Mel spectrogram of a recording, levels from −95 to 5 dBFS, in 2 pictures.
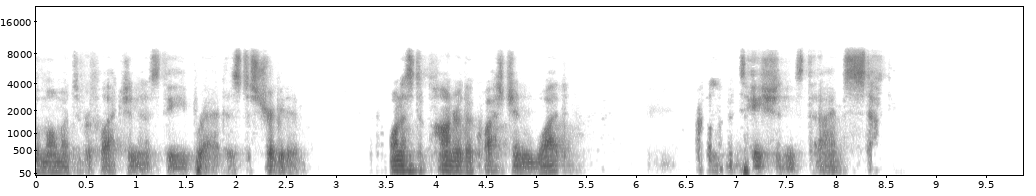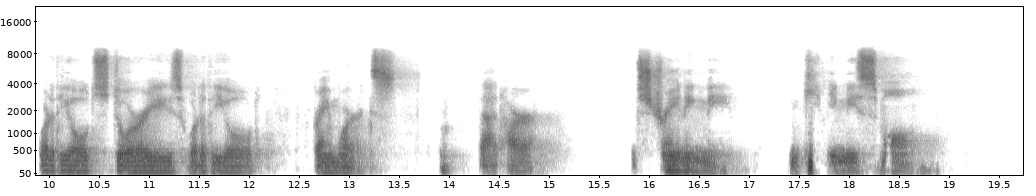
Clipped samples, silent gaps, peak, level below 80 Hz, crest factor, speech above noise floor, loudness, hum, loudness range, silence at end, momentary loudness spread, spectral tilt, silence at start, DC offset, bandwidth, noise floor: under 0.1%; none; -14 dBFS; -56 dBFS; 24 dB; over 55 dB; -35 LUFS; none; 8 LU; 0.95 s; 17 LU; -4.5 dB/octave; 0 s; under 0.1%; 9.4 kHz; under -90 dBFS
